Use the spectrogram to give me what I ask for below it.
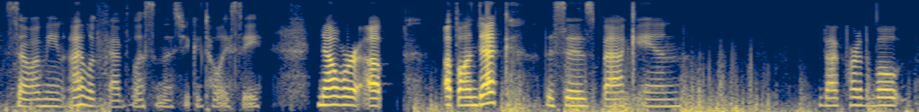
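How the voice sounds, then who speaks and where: Woman vlogger, casual voice-over, wry and self-deprecating, flat even delivery over a steady hiss of noise. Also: mid-range voice, normal speed, muffled recording. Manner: chatty, self-mocking.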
